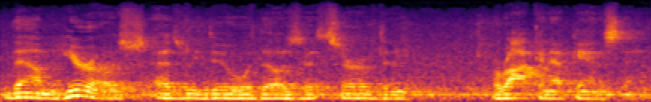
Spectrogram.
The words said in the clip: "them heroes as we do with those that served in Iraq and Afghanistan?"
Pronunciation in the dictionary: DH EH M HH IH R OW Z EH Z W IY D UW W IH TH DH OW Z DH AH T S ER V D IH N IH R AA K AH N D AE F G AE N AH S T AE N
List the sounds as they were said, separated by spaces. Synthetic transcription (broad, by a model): DH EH M HH IH R OW Z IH Z W IY D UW W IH DH OW Z DH AH T S ER V D IH N IH R AA K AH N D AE F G AE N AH S T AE N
